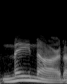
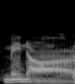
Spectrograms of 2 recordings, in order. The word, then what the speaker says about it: Maynard: Dave Maynard. I remember when you used to make people pronounce it properly, David. And I always learned, never Maynard. – No. – Like nerd, Maynard.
